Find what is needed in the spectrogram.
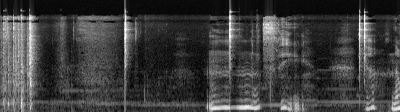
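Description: Metal costume jewelry clinking and jingling as pieces are picked up and handled, loudest at the very start, with a single sharp clink about two and a half seconds in and a few more clinks near the end.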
